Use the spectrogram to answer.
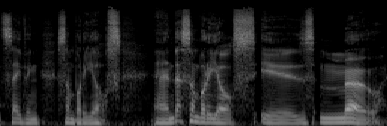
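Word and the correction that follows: Mø: Now, I think I'm saying that right. Some people say Mo, some say Moo. Actually, let's just hear from her how to pronounce it. – You would say Moo. – Moo? – Moo. – Okay. – Oh, you almost got it. – I'll practice. It's the O with the slash through it, right? – Yeah.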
